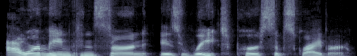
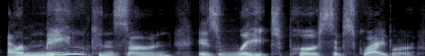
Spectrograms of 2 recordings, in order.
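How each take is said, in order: First: The stress is on our. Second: The stress is on main.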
